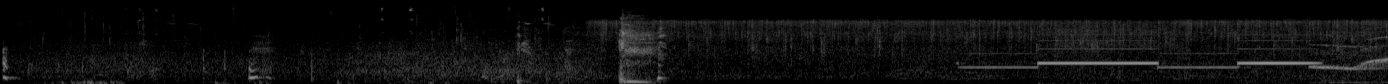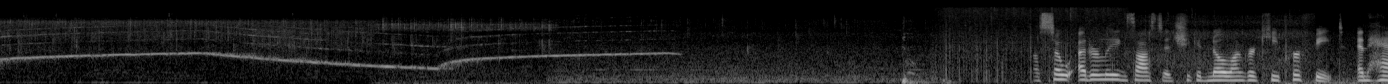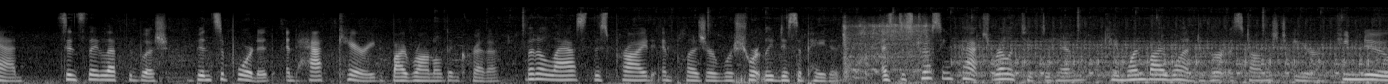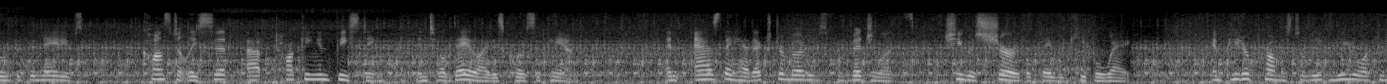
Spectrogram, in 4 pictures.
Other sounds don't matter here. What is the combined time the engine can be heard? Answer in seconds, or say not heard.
20 s.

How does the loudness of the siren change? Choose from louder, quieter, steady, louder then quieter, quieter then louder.
steady.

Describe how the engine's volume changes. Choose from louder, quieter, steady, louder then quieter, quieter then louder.
steady.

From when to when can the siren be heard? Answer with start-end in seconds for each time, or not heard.
9.6-20.7.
